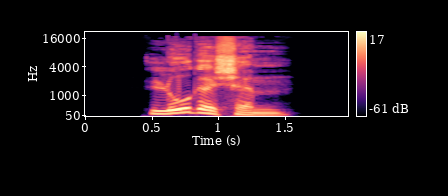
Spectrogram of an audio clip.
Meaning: strong dative masculine/neuter singular of logisch
- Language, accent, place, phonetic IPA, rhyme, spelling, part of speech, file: German, Germany, Berlin, [ˈloːɡɪʃm̩], -oːɡɪʃm̩, logischem, adjective, De-logischem.ogg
